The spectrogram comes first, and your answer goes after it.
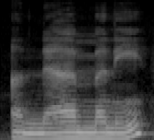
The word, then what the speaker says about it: anemone: break it down and start on the stress syllable. Anemone. I can practice just the unstressed syllable. Many. Many money man. That's where I'm making my mistake. Mani anemone. Um, and using my visual senses, looking at it, rewriting it.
